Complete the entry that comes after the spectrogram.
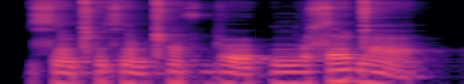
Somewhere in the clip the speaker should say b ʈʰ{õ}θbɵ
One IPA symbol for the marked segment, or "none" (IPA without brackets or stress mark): õ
